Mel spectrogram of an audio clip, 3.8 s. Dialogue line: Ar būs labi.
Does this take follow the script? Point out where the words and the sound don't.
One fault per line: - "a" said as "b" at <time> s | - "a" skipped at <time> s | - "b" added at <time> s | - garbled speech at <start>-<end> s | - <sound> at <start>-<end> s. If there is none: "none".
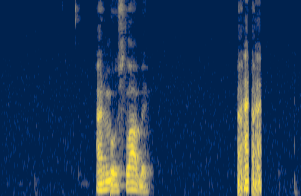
- laugh at 3.0-3.3 s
